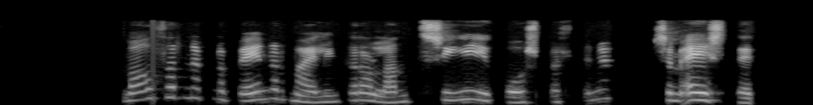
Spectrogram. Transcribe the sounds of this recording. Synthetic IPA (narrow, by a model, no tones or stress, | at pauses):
maːwθfaɾnɛp̚napeːjnaɾmaːjliŋkaɾawlant̪siːjɪikɔːspɛl̥t̪ɪnʏ | sɛmeːjst̪ejt̪̚n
